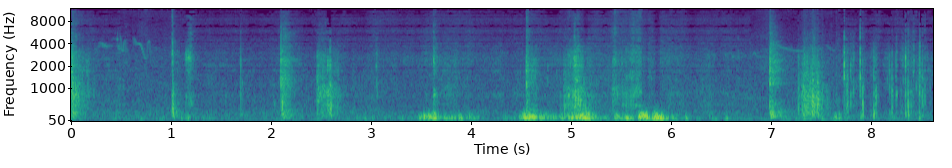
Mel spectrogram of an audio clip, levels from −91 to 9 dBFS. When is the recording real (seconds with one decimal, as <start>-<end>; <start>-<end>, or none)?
0.5-1.1; 6.8-7.7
